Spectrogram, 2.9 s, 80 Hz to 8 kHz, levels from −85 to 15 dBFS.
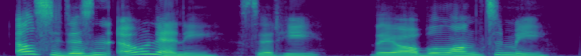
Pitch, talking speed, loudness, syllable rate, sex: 250 Hz, 225 wpm, -18 LUFS, 6.0 syllables/s, female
